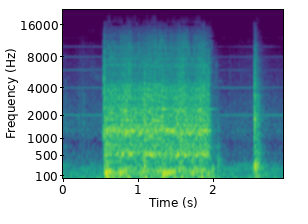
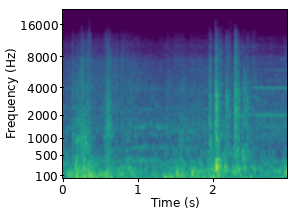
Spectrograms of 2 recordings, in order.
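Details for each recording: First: 2014 Scarab 195 supercharged jetboat, 300 hours, locked up after shutting off on water: with supercharger removed, starter drags engine over heavily about 1.5 seconds without catching; still slow, cause unknown, jet pump next, owner suspects possible spun bearing. Slow cranking. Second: 2014 Scarab 195 supercharged jetboat, 300 hours, after repair, cat deleted, restrictive intercooler removed for new part: scattered clicks, catches around four seconds and builds to a strong, even roar without stumbling; no check engine light, running nicely. Normal running.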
